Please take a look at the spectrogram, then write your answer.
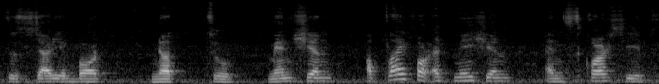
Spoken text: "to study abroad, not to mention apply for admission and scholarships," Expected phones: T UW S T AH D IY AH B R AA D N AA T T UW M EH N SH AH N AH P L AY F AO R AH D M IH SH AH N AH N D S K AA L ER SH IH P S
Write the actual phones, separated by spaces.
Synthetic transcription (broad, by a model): T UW S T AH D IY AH B AA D N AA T T UW M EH N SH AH N AH P L AY F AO R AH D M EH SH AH N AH N S K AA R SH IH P S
